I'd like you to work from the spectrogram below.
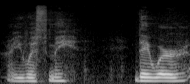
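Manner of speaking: ordinary talk, nothing marked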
